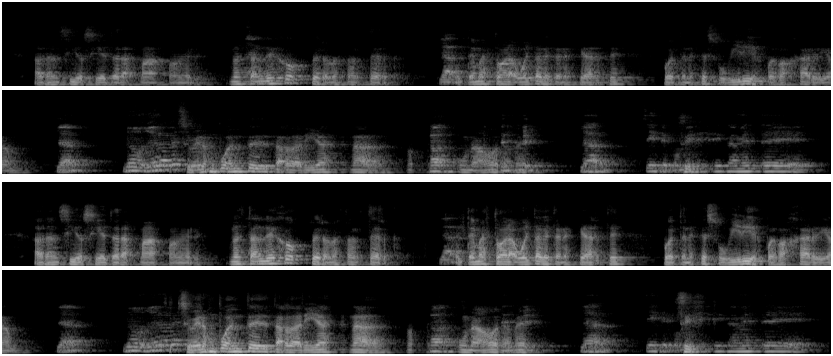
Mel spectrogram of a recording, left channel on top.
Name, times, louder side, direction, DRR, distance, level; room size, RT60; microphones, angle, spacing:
voice 1, 0.3-2.0 2.3-3.9 4.5-6.3 6.6-8.5 10.1-12.4 12.8-13.6 15.1-15.3, right 5 dB, 55° right, 0.3 m, -29 dB
voice 2, 9.5-10.4 12.6-12.8 13.3-13.6 14.1-14.4 14.7-16.4, left 2 dB, 70° left, 1.1 m, -35 dB
7.7 x 4.8 x 2.6 m
head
